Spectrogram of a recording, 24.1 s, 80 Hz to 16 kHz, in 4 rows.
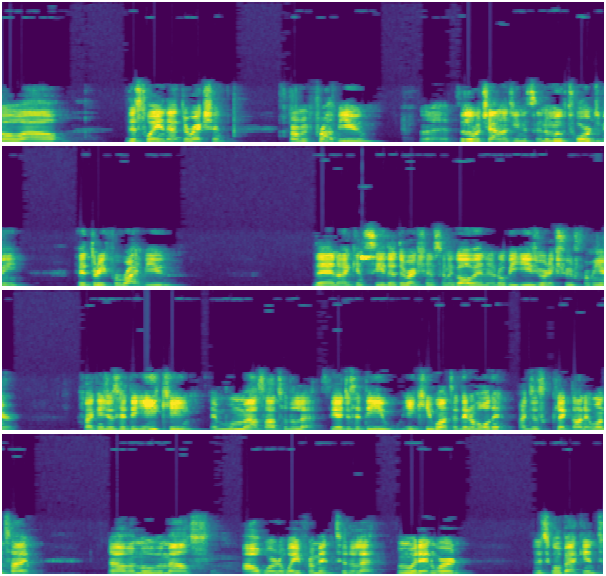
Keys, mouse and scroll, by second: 0.0 middle click, 2.3 middle click, 3.2 KP_1, 7.0 KP_3, 13.7 e.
